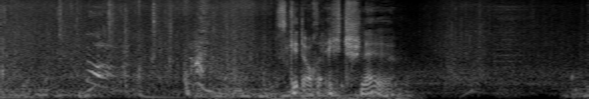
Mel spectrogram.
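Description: Water splashes as footsteps wade through it.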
